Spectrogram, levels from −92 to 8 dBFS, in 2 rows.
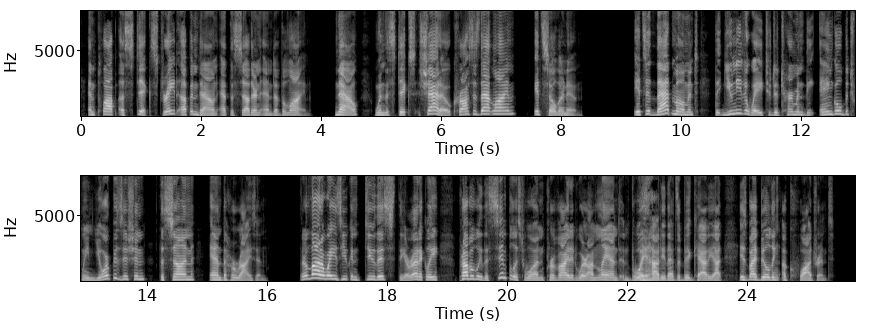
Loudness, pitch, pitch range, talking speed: -20 LUFS, 185 Hz, 155-215 Hz, 180 wpm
